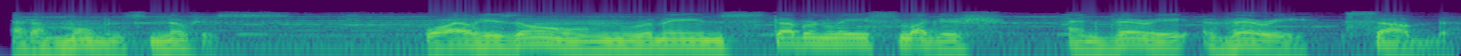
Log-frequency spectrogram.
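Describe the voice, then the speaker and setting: A man narrates a 1970s radio mystery with wry, theatrical delivery and animated pitch. He places his phrases deliberately. The old broadcast sound is dull, with music behind him. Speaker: host and narrator.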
